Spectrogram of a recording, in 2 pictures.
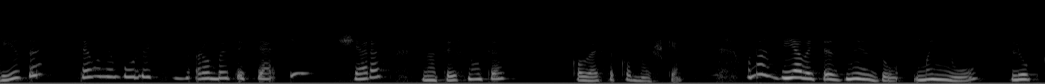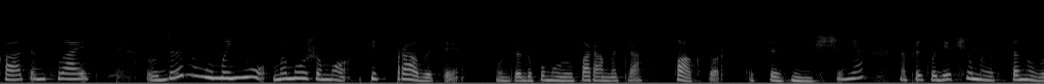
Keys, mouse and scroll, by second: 3.1-4.3 drag, 8.4 click, 19.8-20.8 drag.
